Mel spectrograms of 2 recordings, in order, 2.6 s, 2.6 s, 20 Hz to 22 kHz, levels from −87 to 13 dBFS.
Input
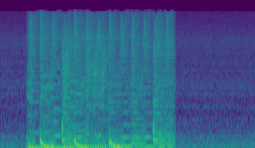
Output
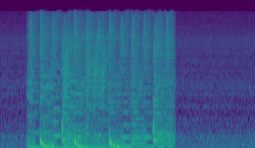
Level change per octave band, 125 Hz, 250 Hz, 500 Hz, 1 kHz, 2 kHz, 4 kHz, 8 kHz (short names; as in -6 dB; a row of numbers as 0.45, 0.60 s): -9.5, -5.5, -3.0, -2.5, -2.0, -2.0, -2.0 dB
